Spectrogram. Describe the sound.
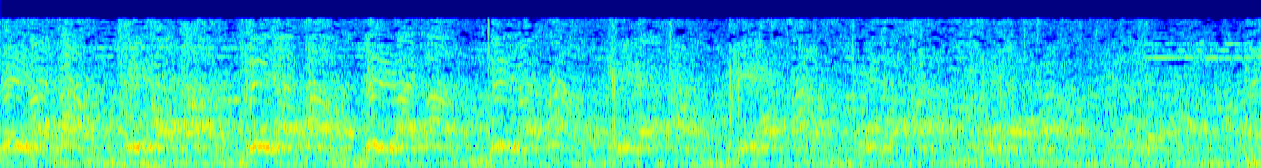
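A large outdoor crowd of protesters in the streets of Cuba, protesting against the communist government, chants for freedom together in a loud, steady rhythm, many voices shouting repeated phrases in unison throughout, with dense crowd noise and shouting filling the background.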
